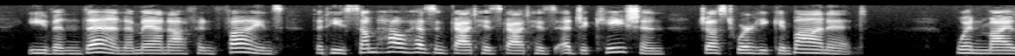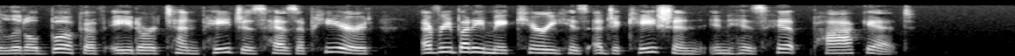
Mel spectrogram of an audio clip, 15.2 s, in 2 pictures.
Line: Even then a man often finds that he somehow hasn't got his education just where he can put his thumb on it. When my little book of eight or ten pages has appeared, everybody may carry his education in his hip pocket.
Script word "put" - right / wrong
wrong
